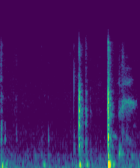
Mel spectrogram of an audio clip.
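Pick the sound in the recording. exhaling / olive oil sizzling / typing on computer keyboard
typing on computer keyboard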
